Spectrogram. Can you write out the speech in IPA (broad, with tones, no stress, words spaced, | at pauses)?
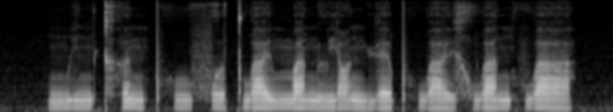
mi˧˥n kʰə˥˩npʰu˧˥ fɤ˥˩ t̪wa˥ɪ̯ma˥˧nljɑ˥˧ŋ ɥɛ˥˩pʰwa˨˩ɪ̯ xwa˥nfwä˥˩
